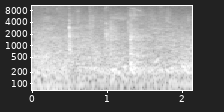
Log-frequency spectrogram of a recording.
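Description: Two short clicks from a laptop being worked: one about half a second in, another just past a second. Between them is the low hiss of a quiet hall.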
